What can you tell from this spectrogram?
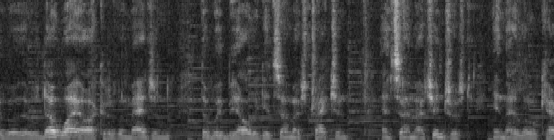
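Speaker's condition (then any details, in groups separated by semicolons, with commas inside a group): Motor neurone disease; affects voice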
